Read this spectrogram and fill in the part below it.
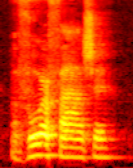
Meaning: preliminary phase, early phase
- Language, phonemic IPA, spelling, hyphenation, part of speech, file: Dutch, /ˈvoːrˌfaː.zə/, voorfase, voor‧fa‧se, noun, Nl-voorfase.ogg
